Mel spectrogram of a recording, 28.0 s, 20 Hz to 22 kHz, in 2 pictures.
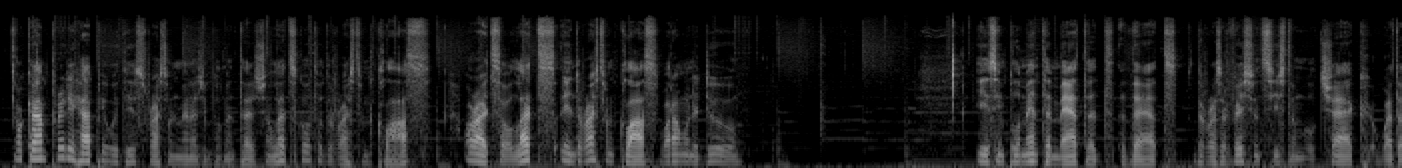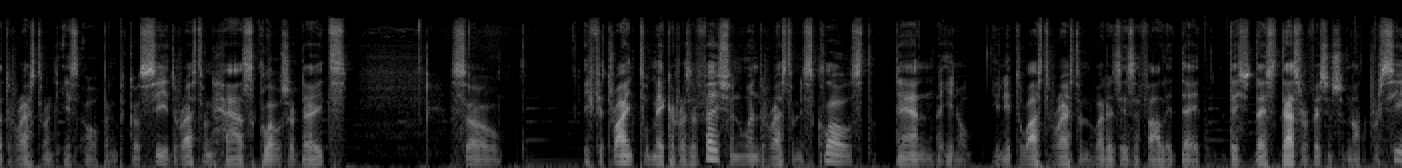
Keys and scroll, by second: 0.7 ctrl+shift+Down.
